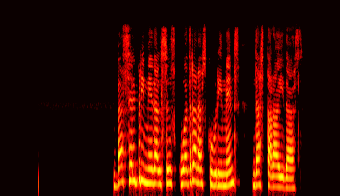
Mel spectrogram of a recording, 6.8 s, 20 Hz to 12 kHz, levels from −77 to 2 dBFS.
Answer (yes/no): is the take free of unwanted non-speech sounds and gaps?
yes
